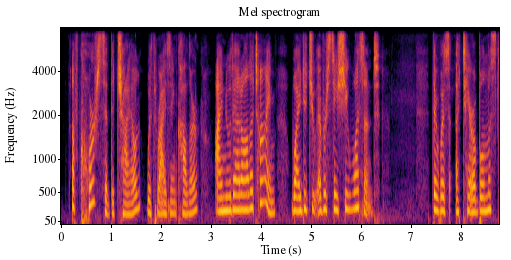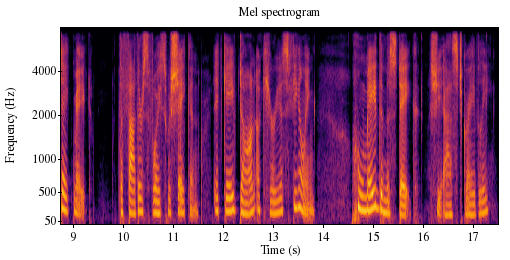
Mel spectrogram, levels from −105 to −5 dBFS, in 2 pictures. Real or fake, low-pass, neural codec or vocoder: fake; 7.2 kHz; vocoder, 22.05 kHz, 80 mel bands, WaveNeXt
